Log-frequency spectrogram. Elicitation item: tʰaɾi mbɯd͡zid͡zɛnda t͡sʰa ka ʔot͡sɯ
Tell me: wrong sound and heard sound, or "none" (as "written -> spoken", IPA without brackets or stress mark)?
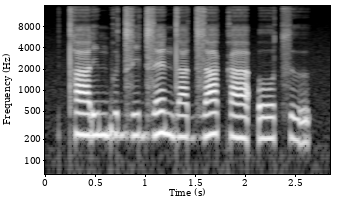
t͡sʰ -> d͡z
